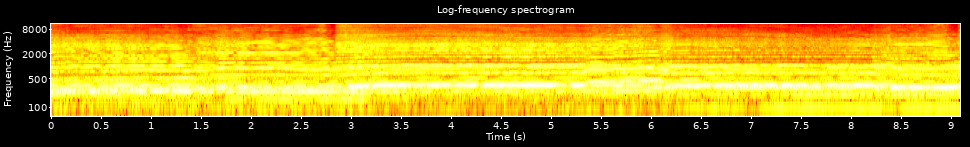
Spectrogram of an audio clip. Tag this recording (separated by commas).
Music, Musical instrument, Violin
